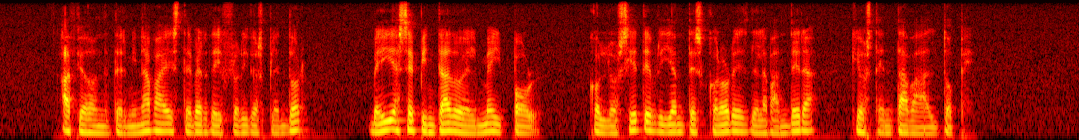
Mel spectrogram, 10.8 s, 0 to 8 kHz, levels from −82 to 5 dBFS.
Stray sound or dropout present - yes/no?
no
